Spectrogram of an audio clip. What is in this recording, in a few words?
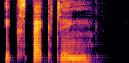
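"expecting", British English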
